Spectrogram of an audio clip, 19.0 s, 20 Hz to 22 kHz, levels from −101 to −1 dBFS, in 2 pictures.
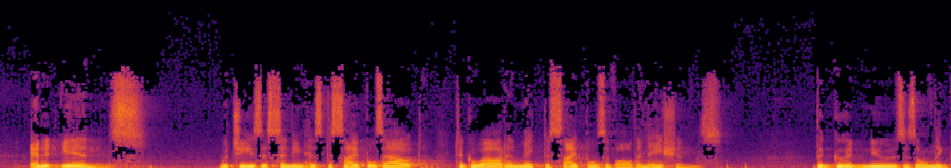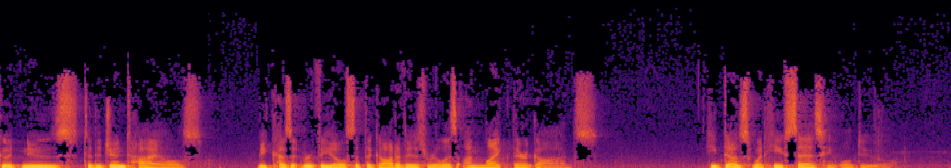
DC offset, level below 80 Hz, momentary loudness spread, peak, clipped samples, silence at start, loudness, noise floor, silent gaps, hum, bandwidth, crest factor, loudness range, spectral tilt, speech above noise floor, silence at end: under 0.1%; -66 dBFS; 15 LU; -4 dBFS; under 0.1%; 0.3 s; -19 LUFS; -54 dBFS; none; none; 13.5 kHz; 16 dB; 5 LU; -6 dB/octave; 35 dB; 0.6 s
